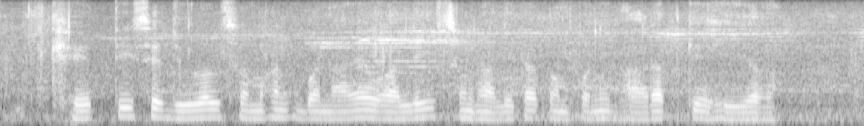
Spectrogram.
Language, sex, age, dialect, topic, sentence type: Bhojpuri, male, 18-24, Northern, agriculture, statement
